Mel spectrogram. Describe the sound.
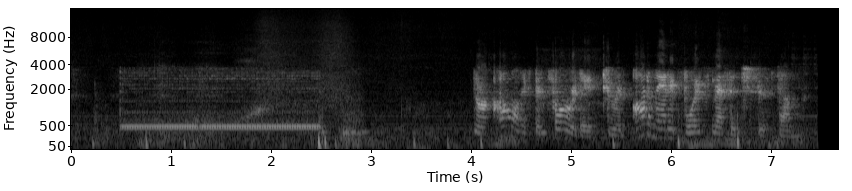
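A telephone call's ringing tone sounds as one long, steady electronic tone lasting about two seconds, followed after a short pause by people talking.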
